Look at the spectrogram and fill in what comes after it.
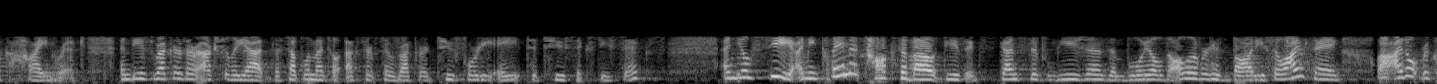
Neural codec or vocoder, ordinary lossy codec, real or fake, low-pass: vocoder, 24 kHz, 100 mel bands, Vocos; AAC, 24 kbps; fake; 3.6 kHz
